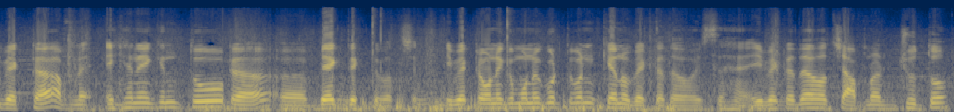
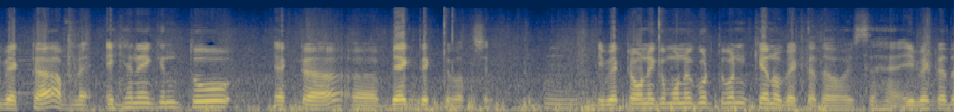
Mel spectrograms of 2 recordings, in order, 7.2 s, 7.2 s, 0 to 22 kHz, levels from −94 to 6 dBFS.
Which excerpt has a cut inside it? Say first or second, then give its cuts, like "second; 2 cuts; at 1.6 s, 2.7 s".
first; 2 cuts; at 1.7 s, 3.1 s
